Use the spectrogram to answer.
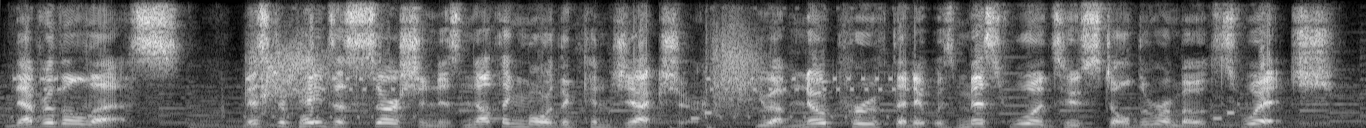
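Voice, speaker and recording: An earnest young defense lawyer, acted by a man, wry and easily exasperated. It is a fan dub of a courtroom game, with long reverb and clear music behind the voice. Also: on the high side, lively intonation, brisk, close to an everyday voice. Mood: assertive. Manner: wry, sardonic. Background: loud game music.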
